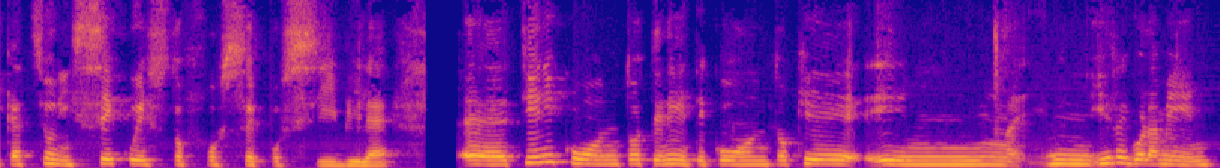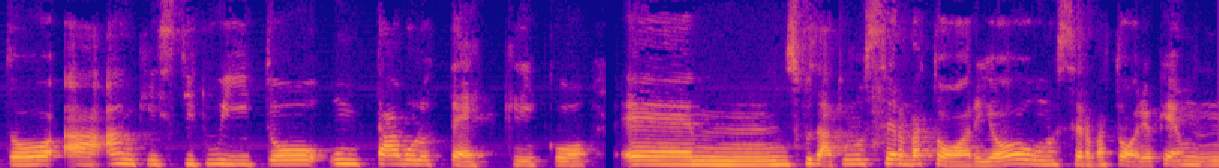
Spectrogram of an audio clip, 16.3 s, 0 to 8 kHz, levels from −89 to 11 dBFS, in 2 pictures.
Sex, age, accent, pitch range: female, 30-49, native, 185-225 Hz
